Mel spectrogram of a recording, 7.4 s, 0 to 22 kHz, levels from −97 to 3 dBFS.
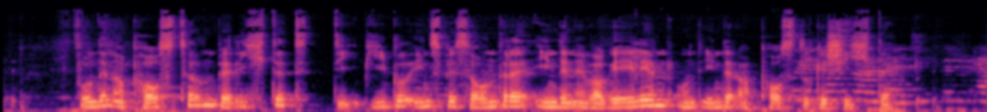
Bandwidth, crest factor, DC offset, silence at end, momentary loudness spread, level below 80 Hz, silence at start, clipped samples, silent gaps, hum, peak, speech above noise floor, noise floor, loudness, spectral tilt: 16 kHz; 18 dB; under 0.1%; 0 s; 10 LU; -44 dBFS; 0.45 s; under 0.1%; none; none; -2 dBFS; 28 dB; -48 dBFS; -21 LUFS; -6.5 dB/octave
